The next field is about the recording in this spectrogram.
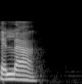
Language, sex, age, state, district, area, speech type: Assamese, female, 45-60, Assam, Barpeta, rural, read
